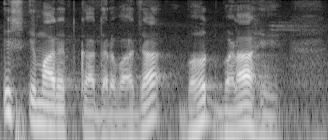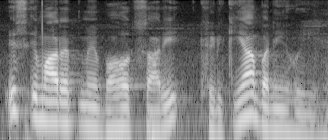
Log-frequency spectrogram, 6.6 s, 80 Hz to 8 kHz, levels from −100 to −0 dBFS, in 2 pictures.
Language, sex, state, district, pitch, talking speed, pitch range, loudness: Hindi, male, Madhya Pradesh, Dhar, 120 Hz, 145 wpm, 100-145 Hz, -19 LUFS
